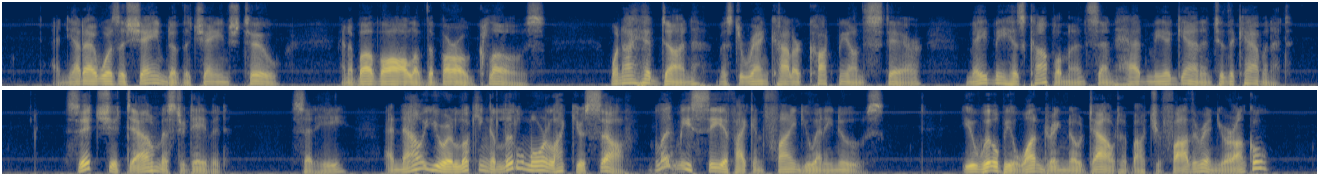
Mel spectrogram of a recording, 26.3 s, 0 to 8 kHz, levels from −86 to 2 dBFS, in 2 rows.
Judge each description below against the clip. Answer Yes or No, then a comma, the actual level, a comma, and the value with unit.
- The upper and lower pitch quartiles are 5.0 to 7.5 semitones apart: Yes, wide, 5.5 semitones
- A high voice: No, very low, 90 Hz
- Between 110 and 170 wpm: No, average, 180 wpm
